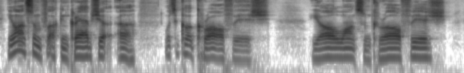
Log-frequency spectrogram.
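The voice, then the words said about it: Put-on American accent. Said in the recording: “I'm trying to do accents this week as well. Because I can do American, like New Yorker.”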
